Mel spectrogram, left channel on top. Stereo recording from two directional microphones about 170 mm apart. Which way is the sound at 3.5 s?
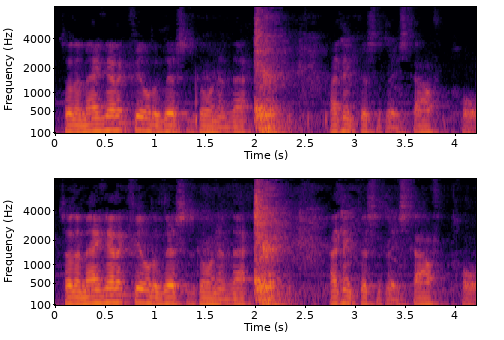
20° right (ahead or behind).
